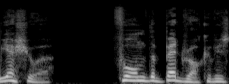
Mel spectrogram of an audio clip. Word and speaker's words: Yeshua: be wondering how to pronounce this powerful name Yeshua it's not as complicated as it might seem phonetically it's pronounced Yeshua with the emphasis on the first syllable try it with me Yeshua feel the weight of the name the history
